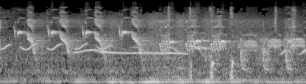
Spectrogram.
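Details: Black-winged myna tutor song, played so that birds which have stopped singing will answer. It carries loud varied whistles, slurred rising and falling notes and harsh squawks over a steady low hum.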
